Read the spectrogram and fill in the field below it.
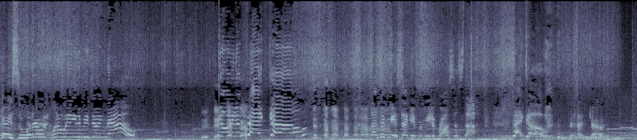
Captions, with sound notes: - Okay, so what do we need to be doing now? - Going to Petco! (Dad laughing) That took me a second for me to process that. Petco. - Petco.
